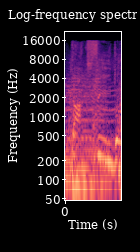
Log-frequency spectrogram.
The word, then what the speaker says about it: tuxedo: di sopra il tuxedo la pronuncia corretta è taxido taxi dove vuoi che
